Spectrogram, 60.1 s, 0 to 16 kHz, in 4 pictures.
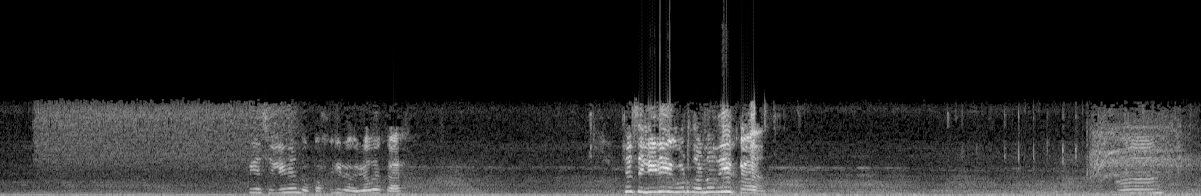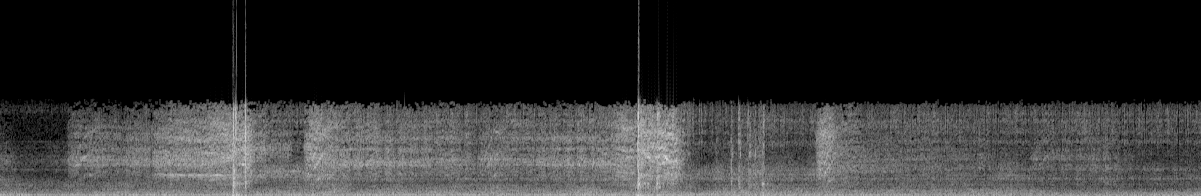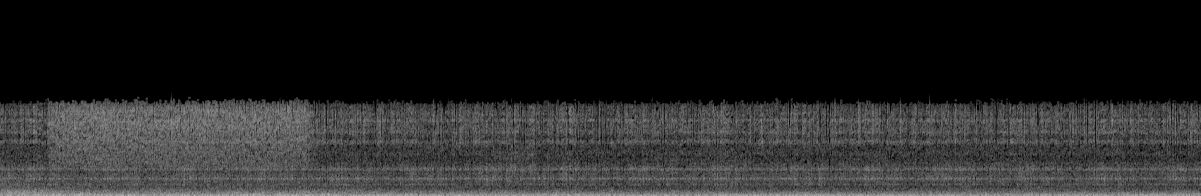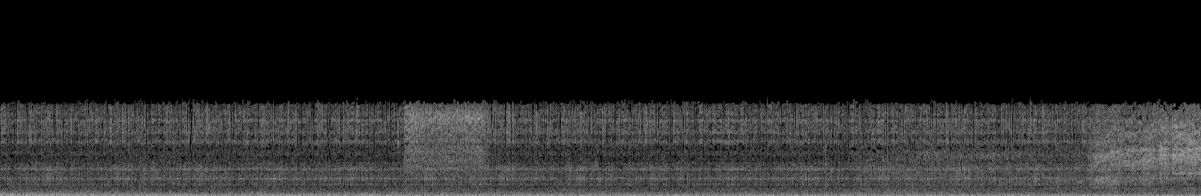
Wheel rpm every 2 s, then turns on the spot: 0, 0, 0, 0, 0, 0, 0, 0, 10, 30, 30, 30, 30, 30, 30, 30, 30, 30, 30, 30, 30, 30, 30, 30, 30, 30, 30, 30, 30, 30.
18-20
